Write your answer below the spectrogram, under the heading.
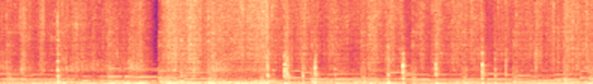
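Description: Rice stir-frying in a stainless steel pot: a steady sizzle with frequent clicks and scrapes as a spatula turns the rice over.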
